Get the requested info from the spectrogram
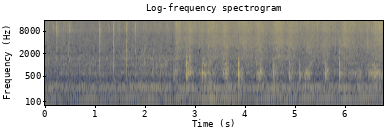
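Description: Soaked glutinous rice and abalone pieces frying in sesame oil in a nonstick pan, sizzling, with a few ticks at first as the rice drops in. About two and a half seconds in, a wooden spatula starts stirring and scraping in quick repeated strokes, and the sizzle grows louder.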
